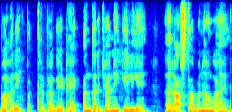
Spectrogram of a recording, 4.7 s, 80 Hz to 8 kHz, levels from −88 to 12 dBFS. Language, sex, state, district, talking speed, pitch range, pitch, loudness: Hindi, male, Uttar Pradesh, Lalitpur, 180 wpm, 115-125 Hz, 120 Hz, -19 LUFS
